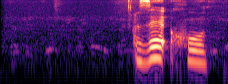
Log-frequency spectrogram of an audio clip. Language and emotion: Russian, neutral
